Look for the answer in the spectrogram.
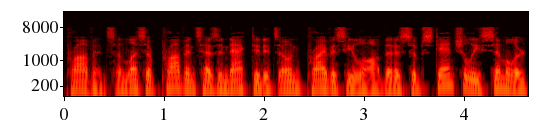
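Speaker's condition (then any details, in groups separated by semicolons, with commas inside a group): No condition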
